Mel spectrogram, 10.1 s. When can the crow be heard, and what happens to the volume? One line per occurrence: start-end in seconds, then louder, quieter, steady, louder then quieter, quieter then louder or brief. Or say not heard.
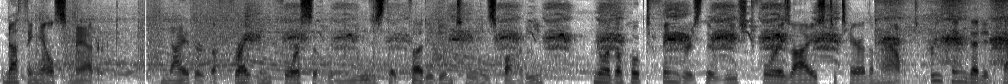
2.4-10.0 louder.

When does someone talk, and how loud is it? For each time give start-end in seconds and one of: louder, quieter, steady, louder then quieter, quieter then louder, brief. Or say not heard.
0.0-10.0 steady.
